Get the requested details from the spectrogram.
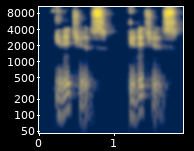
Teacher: You hear the T and it pronounces a fast D.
